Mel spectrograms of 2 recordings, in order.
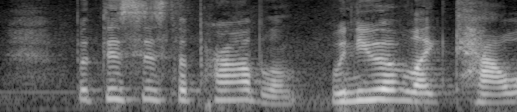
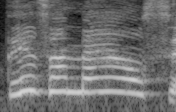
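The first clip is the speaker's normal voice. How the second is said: high-pitched mock yell; retold scream; 12 semitones higher than usual. Wife calling husband about a mouse, mock high scream. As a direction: cry out the alarm in a high voice. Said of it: "I was screaming for my husband".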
